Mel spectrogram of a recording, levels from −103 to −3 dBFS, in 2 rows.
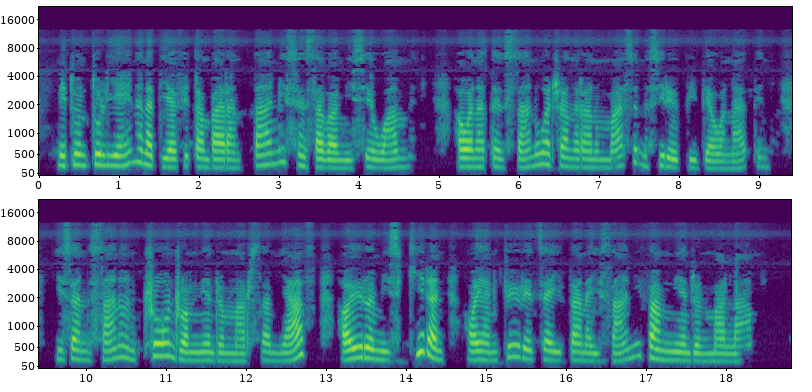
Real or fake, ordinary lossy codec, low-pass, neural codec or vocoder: real; AAC, 32 kbps; 19.8 kHz; none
